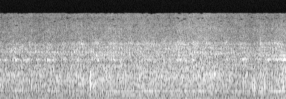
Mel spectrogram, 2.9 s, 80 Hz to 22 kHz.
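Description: A big 18-wheeler truck, hauling cut trees in and out of a tree farm, rumbles steadily, its heavy engine droning low and constant with a faint click partway through and no voices.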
